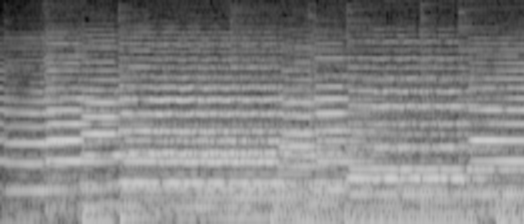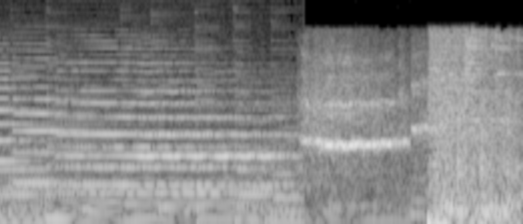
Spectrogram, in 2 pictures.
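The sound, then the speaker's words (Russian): Melodic music plays for several seconds, then cuts to a sudden screech of car brakes followed by a loud, noisy car crash and harsh metallic grinding in the final two seconds. “проснулся от резкого скрипа тормозов. Еще не успев открыть глаза, он почувствовал сильный удар и скрежет металла.”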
